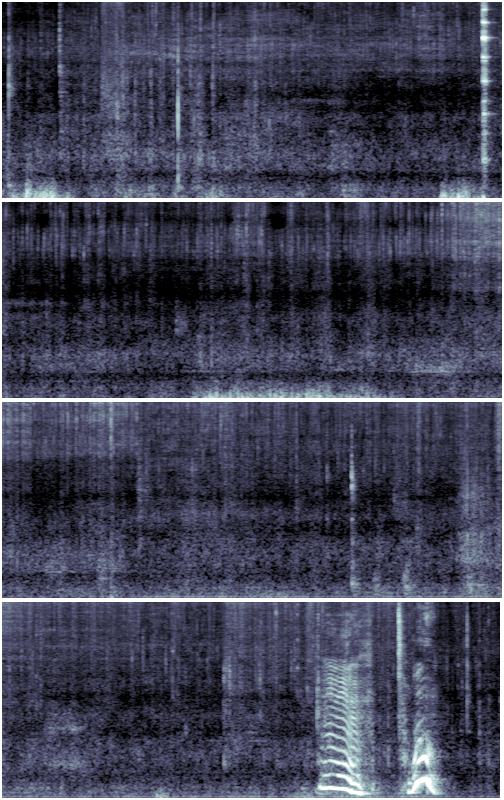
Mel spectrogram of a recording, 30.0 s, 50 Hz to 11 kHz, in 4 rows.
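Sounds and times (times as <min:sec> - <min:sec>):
food sizzling on grill: 0:00.0 - 0:29.9.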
